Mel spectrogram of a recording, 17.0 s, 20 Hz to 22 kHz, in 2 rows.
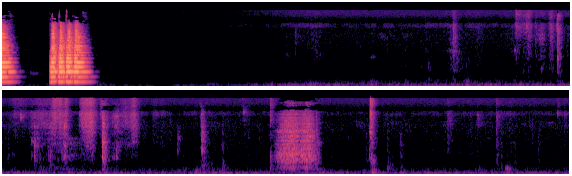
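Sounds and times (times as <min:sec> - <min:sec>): sheet music rustling: 0:06.5 - 0:11.3.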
